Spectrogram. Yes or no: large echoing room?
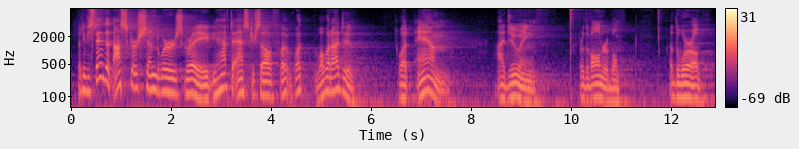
yes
